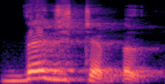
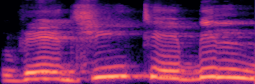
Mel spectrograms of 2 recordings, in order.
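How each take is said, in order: First: The word is said with three syllables, vej-tabl. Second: The word is said with four full syllables. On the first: The speaker calls it right. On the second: The speaker calls it wrong. "ভেজিটেবল নয়"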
